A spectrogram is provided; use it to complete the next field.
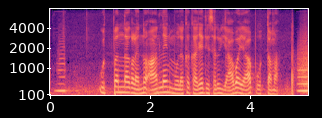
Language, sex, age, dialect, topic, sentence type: Kannada, male, 25-30, Central, agriculture, question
